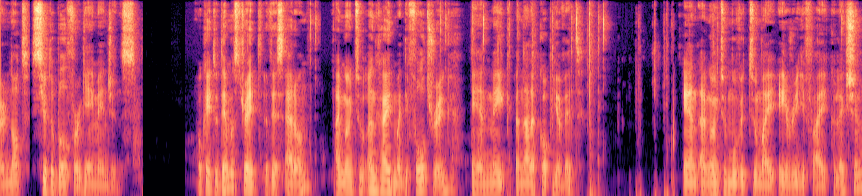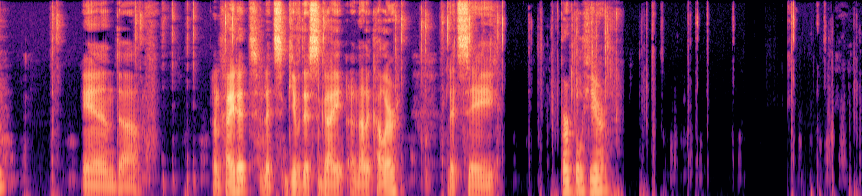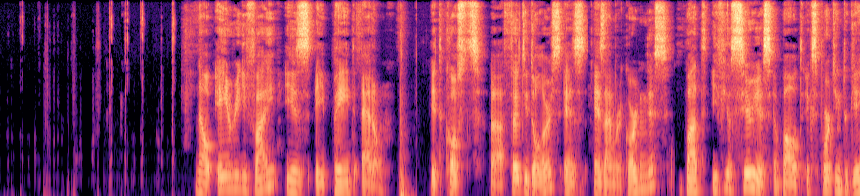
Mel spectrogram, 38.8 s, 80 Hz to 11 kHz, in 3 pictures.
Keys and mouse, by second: 6.7 click, 7.1 click, 7.6 middle click, 8.6 click, 9.5 shift+f, 10.0 shift+d, 10.7 m, 13.7 click, 15.0 click, 15.4 middle click, 16.4 click, 17.7 drag, 18.8 click, 19.6 drag, 19.9 click, 20.8-22.8 drag, 21.2 BackSpace, 21.7 BackSpace, 23.2 click, 23.3 click, 24.5 ctrl+c, 24.7 ctrl+v, 24.8 drag, 25.7 ctrl+c, 26.1 click, 26.5 ctrl+c, 26.9 ctrl+v, 27.5 drag, 27.7 click, 28.0 drag, 28.4 click.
